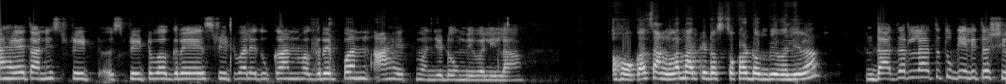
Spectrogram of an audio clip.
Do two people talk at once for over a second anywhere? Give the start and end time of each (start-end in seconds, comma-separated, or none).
none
